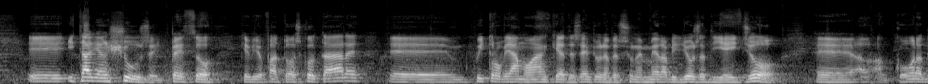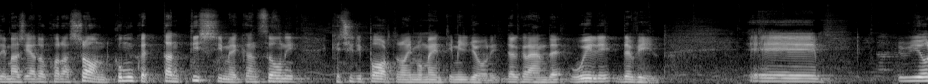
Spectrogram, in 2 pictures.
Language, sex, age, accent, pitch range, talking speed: Italian, male, 40-59, native, 115-140 Hz, 135 wpm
